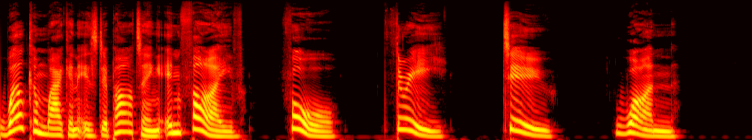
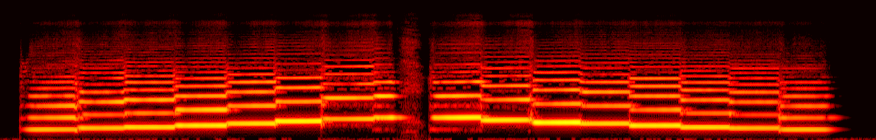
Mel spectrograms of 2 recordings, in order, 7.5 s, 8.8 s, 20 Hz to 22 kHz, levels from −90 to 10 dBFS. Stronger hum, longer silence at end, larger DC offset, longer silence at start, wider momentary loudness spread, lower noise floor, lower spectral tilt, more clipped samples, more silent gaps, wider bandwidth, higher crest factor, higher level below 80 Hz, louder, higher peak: neither; first, 0.75 s vs 0.4 s; neither; second, 0 s vs 0.25 s; first, 13 LU vs 9 LU; first, -83 dBFS vs -47 dBFS; first, -5.5 dB/octave vs -2.5 dB/octave; neither; neither; first, 18 kHz vs 12 kHz; first, 20 dB vs 12 dB; first, -52 dBFS vs -72 dBFS; first, -18 LUFS vs -23 LUFS; first, 0 dBFS vs -12 dBFS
